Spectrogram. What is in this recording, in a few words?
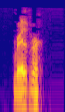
"river", English; nouns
